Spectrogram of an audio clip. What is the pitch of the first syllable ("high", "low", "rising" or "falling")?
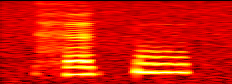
low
